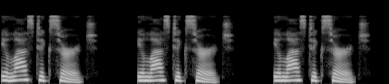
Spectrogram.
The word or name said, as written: elasticsearch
